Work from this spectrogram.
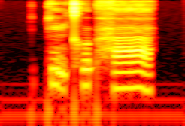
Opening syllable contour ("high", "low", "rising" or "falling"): falling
